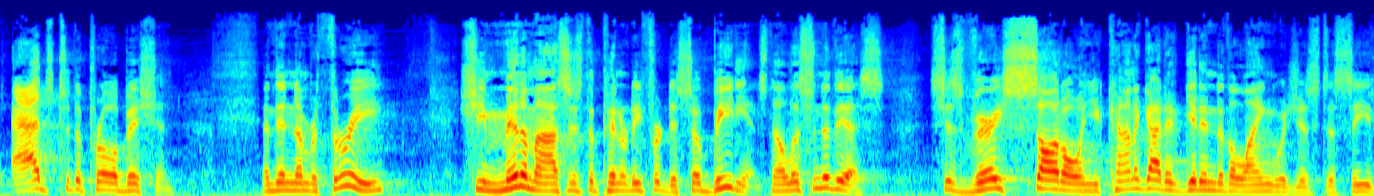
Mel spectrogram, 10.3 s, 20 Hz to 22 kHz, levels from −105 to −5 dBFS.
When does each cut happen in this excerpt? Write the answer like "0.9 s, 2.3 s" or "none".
none

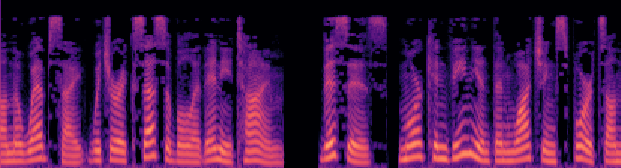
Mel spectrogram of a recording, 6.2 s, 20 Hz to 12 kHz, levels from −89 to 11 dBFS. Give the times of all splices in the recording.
3.0 s, 3.9 s

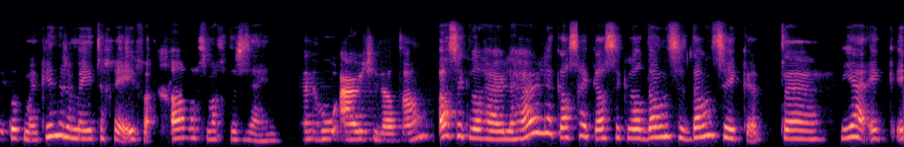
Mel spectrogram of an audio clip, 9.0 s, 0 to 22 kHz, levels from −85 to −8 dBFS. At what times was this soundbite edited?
2.9 s, 4.4 s, 5.8 s

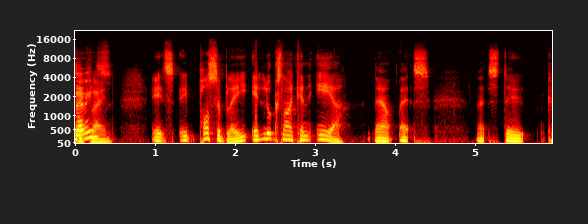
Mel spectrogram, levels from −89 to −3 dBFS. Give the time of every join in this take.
none

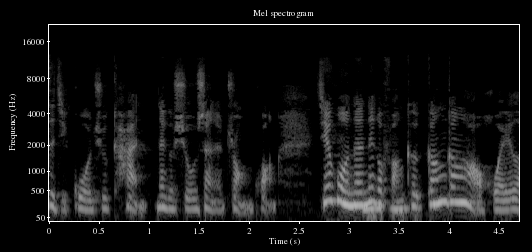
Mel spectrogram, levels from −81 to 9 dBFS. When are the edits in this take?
none

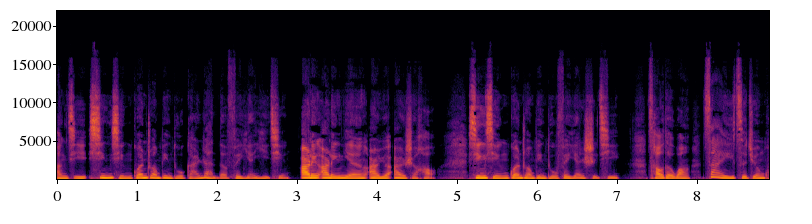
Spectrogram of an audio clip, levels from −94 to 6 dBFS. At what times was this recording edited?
3.0 s

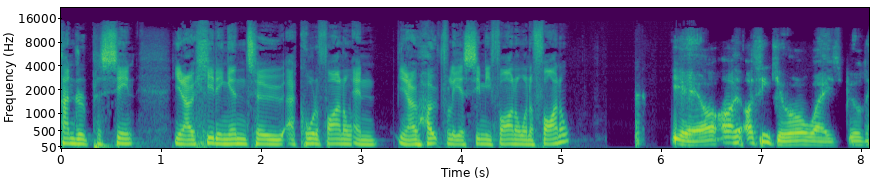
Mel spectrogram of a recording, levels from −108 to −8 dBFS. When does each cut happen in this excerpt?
2.9 s, 5.9 s

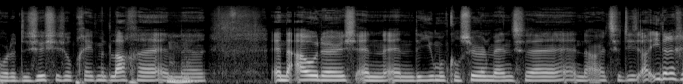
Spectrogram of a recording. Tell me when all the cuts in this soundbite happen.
none

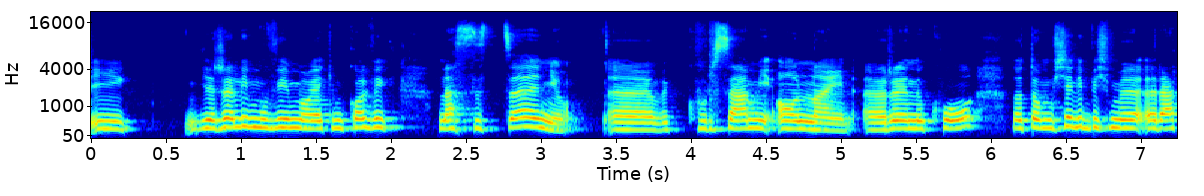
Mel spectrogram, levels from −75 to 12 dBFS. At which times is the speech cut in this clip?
none

